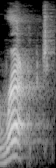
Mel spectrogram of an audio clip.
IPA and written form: ɹɛkt (wrecked)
